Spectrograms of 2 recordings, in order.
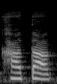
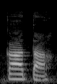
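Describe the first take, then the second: First: The word starts with an aspirated kh sound. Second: The word starts with a plain unaspirated k sound.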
